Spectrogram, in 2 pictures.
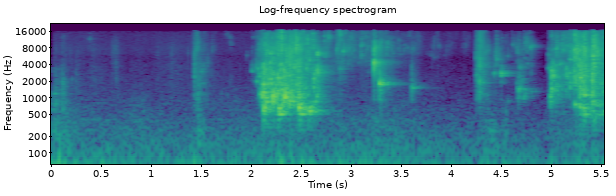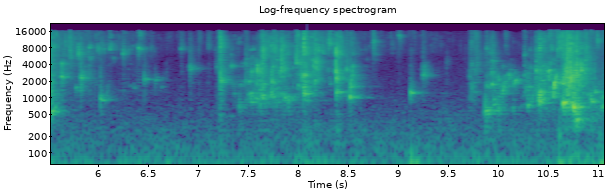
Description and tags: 13FMokroluskyT padla
boat, ocean, sea, s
